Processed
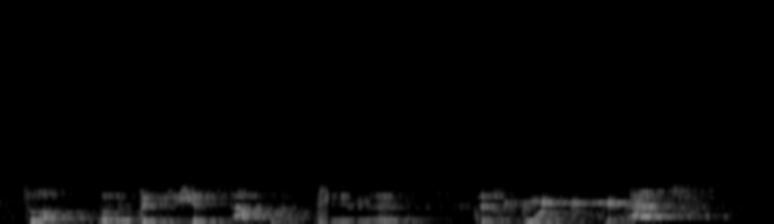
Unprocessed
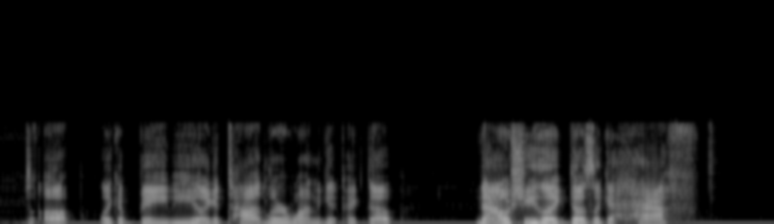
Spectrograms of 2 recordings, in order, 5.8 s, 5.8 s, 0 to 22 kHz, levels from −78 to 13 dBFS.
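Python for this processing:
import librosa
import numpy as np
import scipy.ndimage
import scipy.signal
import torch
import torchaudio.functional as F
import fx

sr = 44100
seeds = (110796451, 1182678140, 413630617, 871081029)

y = fx.sine_speech(x, sr)
y = scipy.signal.sosfilt(scipy.signal.butter(16, 430.0, 'highpass', fs=sr, output='sos'), y)
y = fx.air_absorb(y, sr, metres=280.0)
y = y + 0.81 * np.pad(y, (int(7.0 * sr / 1000.0), 0))[:len(y)]
y = fx.gate_flip(y, sr, shuts_db=-22.0, range_db=-34)
y = fx.freq_invert(y, sr, carrier_hz=2700, at=(3.77, 4.61))
y = fx.rev_plate(y, sr, seeds[0], rt60_s=1.1, hf_ratio=0.95, predelay_ms=0, drr_db=-1.5)
y = fx.over_compress(y, sr, threshold_db=-47.0, ratio=-1.0, at=(2.37, 2.83), fade=0.02)
y = fx.dereverb_blind(y, sr, rt60_s=0.71)
y = fx.band_squash(y, sr, depth_pct=40, at=(0.79, 1.29))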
